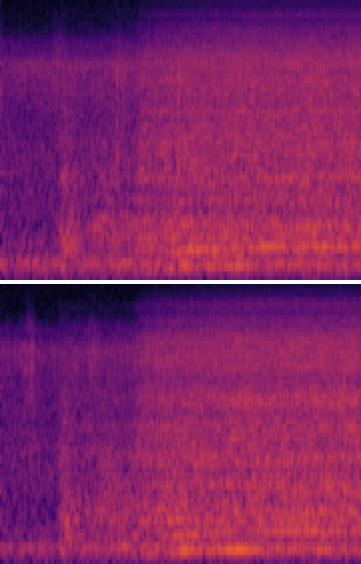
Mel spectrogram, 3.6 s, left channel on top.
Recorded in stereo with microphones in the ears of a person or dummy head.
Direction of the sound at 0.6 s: 25° right (ahead or behind).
